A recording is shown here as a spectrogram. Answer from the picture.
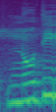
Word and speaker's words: নদী: এখানে খেয়াল করবেন, যেমন নদী, এখানে আদিতে নয়ের সাথে অ আছে এবং তারপরে দয়ের সাথে দীর্ঘ ই কার আছে, যার ফলে এই আদ্য অ এর উচ্চারণ ওকার হয়ে নদী হয়েছে।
